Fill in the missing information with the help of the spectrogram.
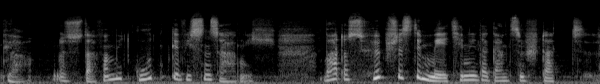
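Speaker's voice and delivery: ordinary talk, nothing marked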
